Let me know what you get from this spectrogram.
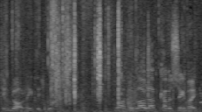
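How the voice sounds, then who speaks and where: An actor playing a decisive veteran British special forces captain giving clipped, authoritative orders in a video game. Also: male voice, high voice, steady tone, a little fast, heavy background noise. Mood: brisk command. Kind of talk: video game military drama.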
